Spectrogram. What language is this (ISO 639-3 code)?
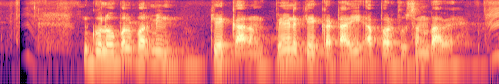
bho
